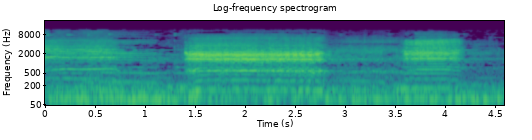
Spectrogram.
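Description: Sheep and lambs bleat over a steady flock murmur on the Urošević farm during lambing season, with a couple of loud, wavering high-pitched calls, one long and one shorter, standing out above fainter overlapping bleats. No one speaks.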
